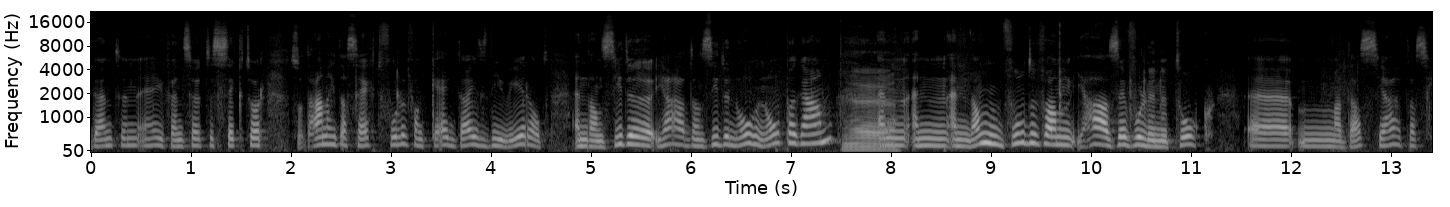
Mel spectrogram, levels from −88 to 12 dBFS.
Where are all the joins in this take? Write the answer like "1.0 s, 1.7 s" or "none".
5.0 s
